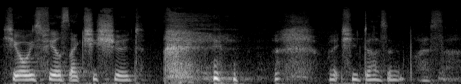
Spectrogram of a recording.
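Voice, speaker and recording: A woman meditation teacher giving a gentle, unhurried dharma talk, often checking in with "yeah?" and sometimes dropping to a near-whisper. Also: mid-range voice, fairly even intonation, husky, rough recording.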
